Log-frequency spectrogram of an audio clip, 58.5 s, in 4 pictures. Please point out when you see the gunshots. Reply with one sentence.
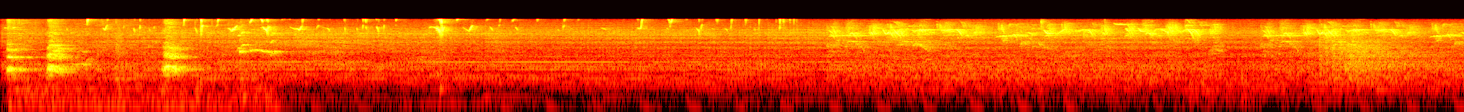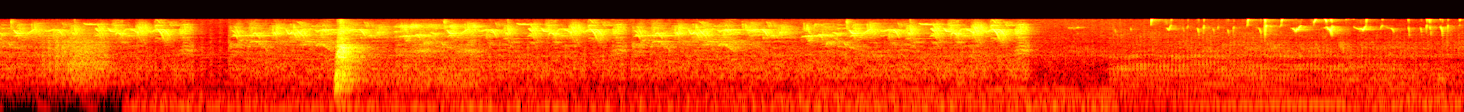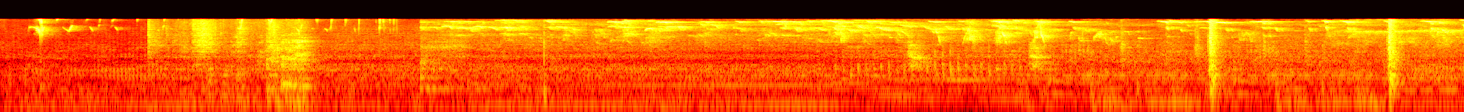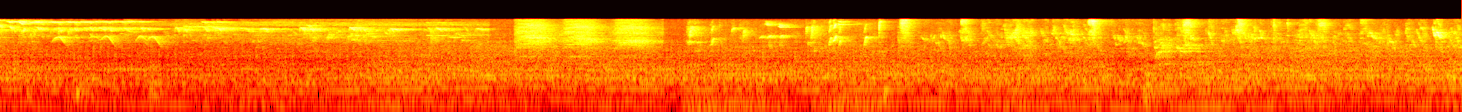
The gunshots can be heard from 11.8 to 15.8 s and from 40.3 to 43.4 s.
